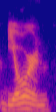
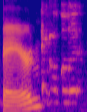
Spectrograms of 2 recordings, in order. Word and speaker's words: Beorn: Isn't it Bairn? No. It's pronounced Bjorn. It's not spelled how Bjorn is usually spelled. Like Bjorn is usually spelled like BJORN. Yeah. It's spelled like BEORN. So it's Bjorn.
